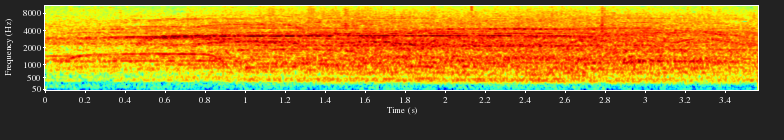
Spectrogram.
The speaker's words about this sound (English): Well, I guess maybe that pretty much tells you something. A mixed reaction by this capacity crowd.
